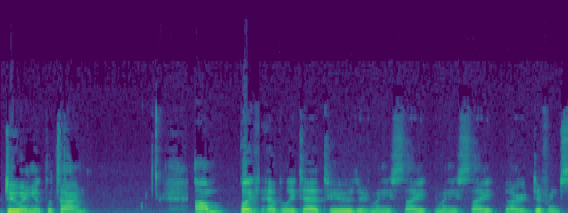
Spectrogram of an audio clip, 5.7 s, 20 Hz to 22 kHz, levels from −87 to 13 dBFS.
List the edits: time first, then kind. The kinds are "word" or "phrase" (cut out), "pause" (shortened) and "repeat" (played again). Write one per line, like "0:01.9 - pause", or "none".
0:01.9 - pause
0:02.6 - phrase
0:04.3 - repeat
